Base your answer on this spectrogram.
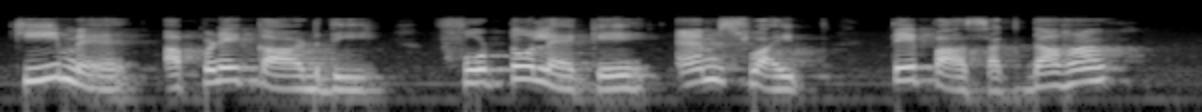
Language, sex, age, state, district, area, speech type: Punjabi, female, 45-60, Punjab, Kapurthala, rural, read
